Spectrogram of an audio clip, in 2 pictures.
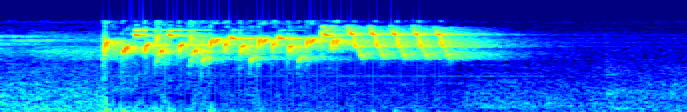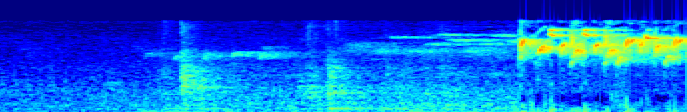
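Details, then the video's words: European goldfinch singing in courtship display: bursts of rapid, high, tinkling twitters and trills, a loud two-second phrase, a pause with faint scratchy noise, then the bright twittering resumes. "Magnifqiue chant une parade nuptiale تغريد رائع"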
